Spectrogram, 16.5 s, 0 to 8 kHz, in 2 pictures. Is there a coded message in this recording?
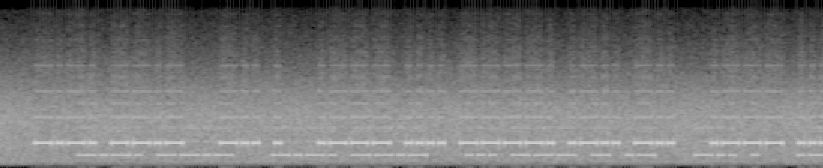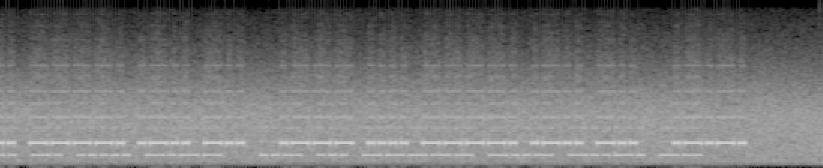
Yes: Morse code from 0.3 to 15.8 s, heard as two keyed tones, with radio static. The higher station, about 22 wpm, 1220 Hz: CQ DE JH9LD JH9LD JH9LD <AR>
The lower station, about 21 wpm, 650 Hz: CQ CQ SOTA DE RN5Y US0X/M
